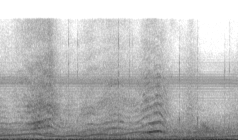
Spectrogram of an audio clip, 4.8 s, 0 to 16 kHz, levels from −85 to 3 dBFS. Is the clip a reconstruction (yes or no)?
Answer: no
